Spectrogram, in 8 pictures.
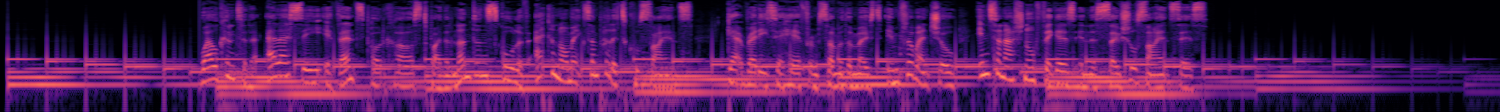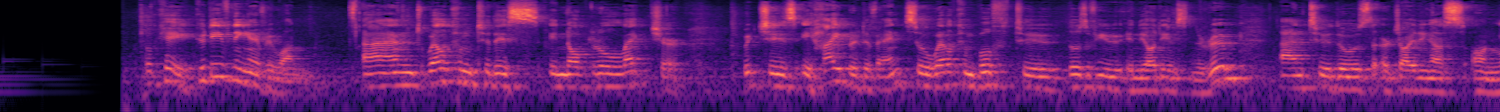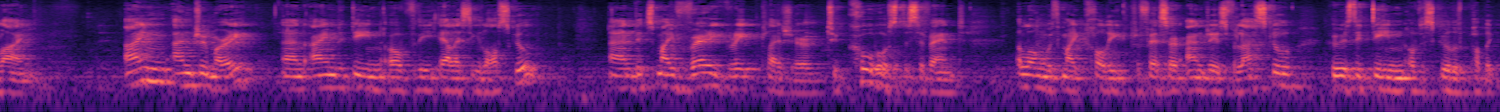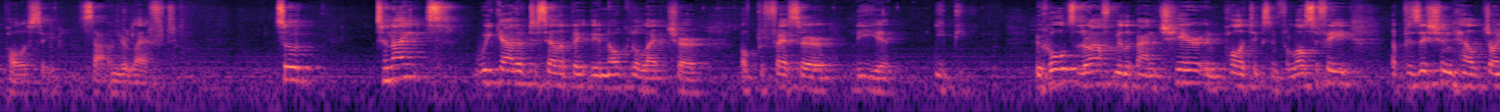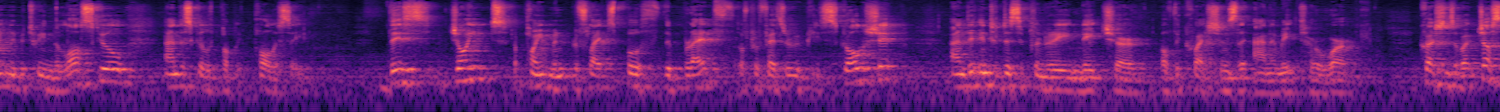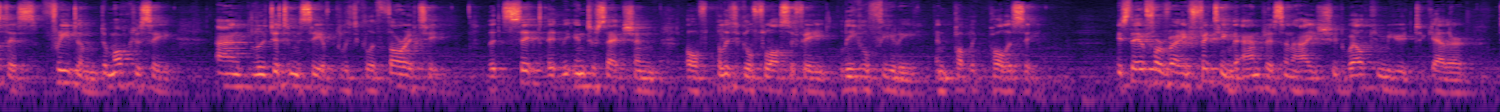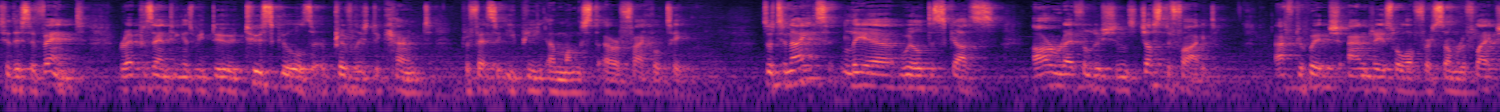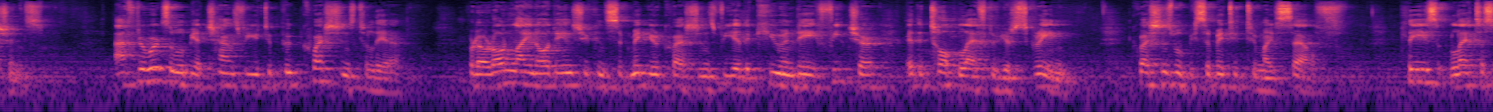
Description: In this lecture Lea Ypi revisits their arguments and offers an alternative that cuts across the divide. She examines revolution not in relation to the justice demanded by specific agents but grounded on a philosophical theory of history that focuses on collective progress.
